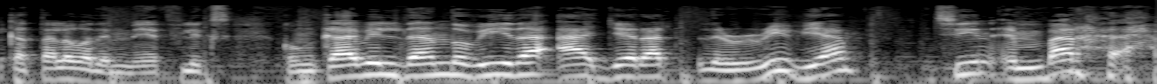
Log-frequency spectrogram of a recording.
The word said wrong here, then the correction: Geralt: con Cavill dando vida a Geralt de Rivia. ahí sí está bien pronunciado.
